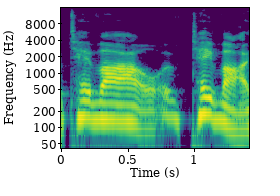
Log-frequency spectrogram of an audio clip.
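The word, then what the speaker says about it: tevah (תֵּבָה): Noah's ark is actually the word tebah, and it is translated as a chest, an ark, or a coffer. So tevah is probably a better Hebrew pronunciation with the B sort of having a V sound.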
